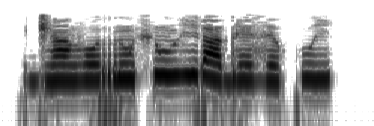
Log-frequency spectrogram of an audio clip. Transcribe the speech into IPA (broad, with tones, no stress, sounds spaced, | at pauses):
d͡ʒ ã˨ v o˨ r ũ˨ ʃ ũ˦ ɣ i˦ ɾ aː˨ d e˨ z e˨ kʷ i˦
